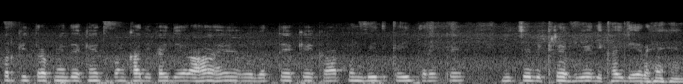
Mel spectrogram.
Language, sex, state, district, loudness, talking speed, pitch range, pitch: Hindi, male, Rajasthan, Bikaner, -20 LUFS, 230 wpm, 165-175 Hz, 170 Hz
